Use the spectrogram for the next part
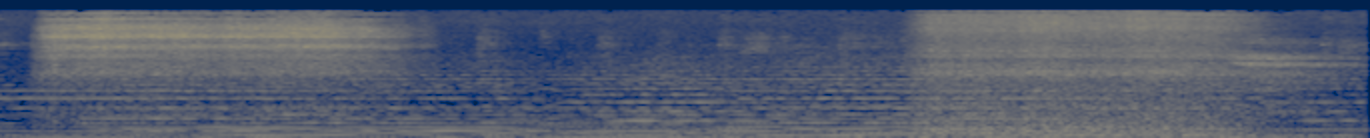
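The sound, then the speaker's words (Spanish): A slow, deep breath drawn in, followed by a long, airy exhale, steady and unhurried with no talking. “Inhalo profundo y exhalo largo, profundo. Una vez más, inhalo.”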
